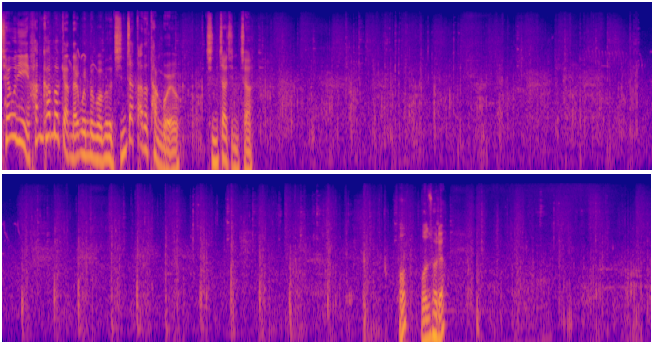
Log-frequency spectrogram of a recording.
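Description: Footsteps crunch steadily through deep snow.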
